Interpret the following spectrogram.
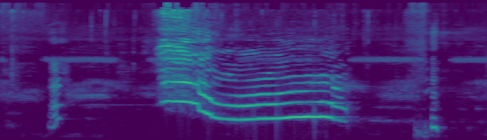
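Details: Young dog, nine months old, howls in distress after being left behind: one sustained, clear howl of about two seconds that dips then holds steady, framed by faint brief whines and quiet speech.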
